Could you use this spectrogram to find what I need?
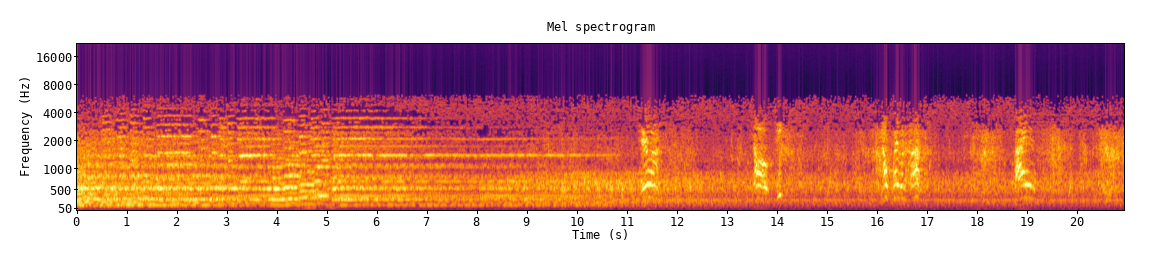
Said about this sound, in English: Now get your line out and let's get those engines revved up.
